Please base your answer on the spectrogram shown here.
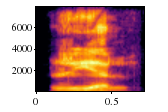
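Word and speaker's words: real: इसके बाद आगे देखिए आर ई ए एल, यहाँ पर देखिए, यहाँ पर आर ई से क्या हो गया, री, ए एल से यहाँ पर हो गया अल, रियल, रियल, इसको रील नहीं पढ़ेंगे।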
